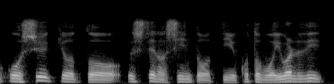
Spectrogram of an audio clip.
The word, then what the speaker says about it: 神道: まあ、前回、申し述べたこととかなり重複するところが出てくるとは思いますけれども、まあ、神道というのは、まあ、神の道と書いて、まあ、神道と読みますけれども、まあ、日日本にまあいらっしゃる八百万の神様をお祭りするまあ宗教になります。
